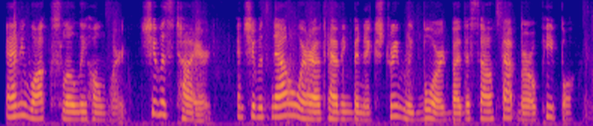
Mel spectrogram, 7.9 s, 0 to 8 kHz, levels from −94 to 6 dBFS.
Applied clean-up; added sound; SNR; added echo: neural separator model SepFormer DNS4.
